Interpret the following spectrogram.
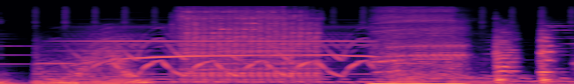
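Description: Cartoon sound effect of a siren wailing quickly up and down, over a held rising tone and music, with a brief low rumble about three seconds in.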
